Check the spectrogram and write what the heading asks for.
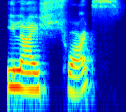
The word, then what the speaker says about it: Eli Schwartz: My guest today is Eli Schwartz. Do I pronounce it okay?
